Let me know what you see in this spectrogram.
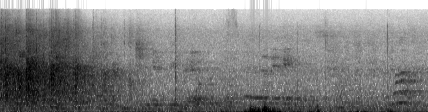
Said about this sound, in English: Eggs, snacks, thank you so much. Let's have a wee round of applause for our volunteers there. You can head back to your seats. Thank you so much.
